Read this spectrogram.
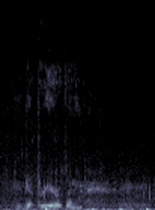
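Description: A moose grunts nearby.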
